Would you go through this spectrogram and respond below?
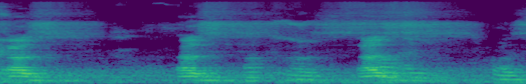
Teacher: अज आखिर तक आवाज जारी रहती है, सांस नहीं। · शिद्दत की तारीफ ये है कि हर्फ की आवाज बंद हो जाए, और अज़्ज़ा में आवाज बंद तो नहीं होती।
